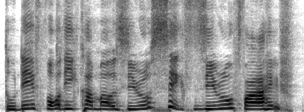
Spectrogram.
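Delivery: very high, outraged auntie; godma voice. Retold or imitated. Godma complaining the lottery number came out, very high auntie squeal. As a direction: cry out the bad luck in a high squeal.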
